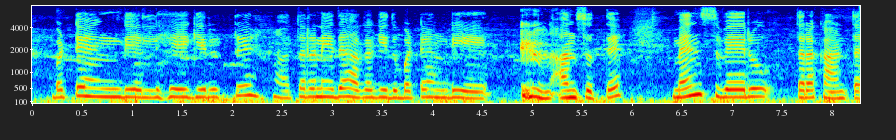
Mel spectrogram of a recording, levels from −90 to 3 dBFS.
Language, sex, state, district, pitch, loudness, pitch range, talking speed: Kannada, female, Karnataka, Chamarajanagar, 230 Hz, -15 LUFS, 220-245 Hz, 115 wpm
